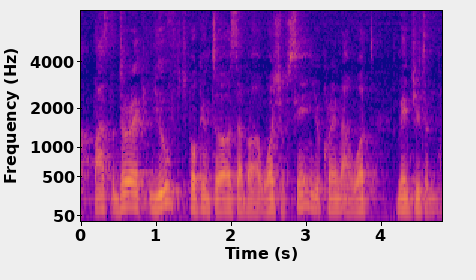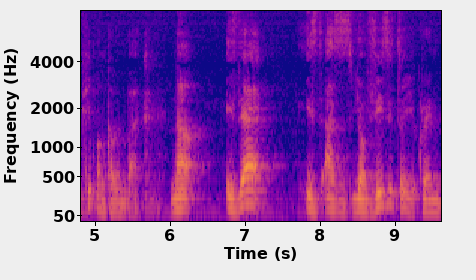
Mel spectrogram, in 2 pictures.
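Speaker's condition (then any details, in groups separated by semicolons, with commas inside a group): No condition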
